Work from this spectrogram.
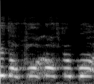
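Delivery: mock yelling, very high-pitched. Retelling a man on the bus ordering everyone off: imitating someone yelling. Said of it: "he's not yelling yet".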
